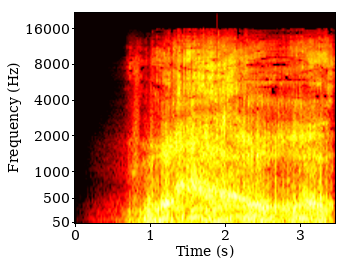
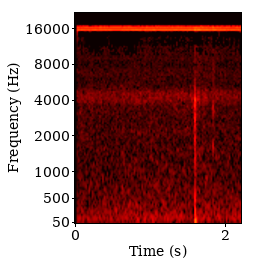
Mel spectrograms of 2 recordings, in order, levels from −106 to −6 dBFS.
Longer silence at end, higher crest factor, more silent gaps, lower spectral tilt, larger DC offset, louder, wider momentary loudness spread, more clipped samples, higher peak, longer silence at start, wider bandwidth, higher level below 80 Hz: about the same, 0 s vs 0 s; about the same, 16 dB vs 18 dB; neither; about the same, -4 dB/octave vs -3 dB/octave; neither; first, -14 LUFS vs -45 LUFS; first, 7 LU vs 3 LU; neither; first, 0 dBFS vs -32 dBFS; first, 0.7 s vs 0 s; about the same, 16 kHz vs 17 kHz; first, -28 dBFS vs -76 dBFS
